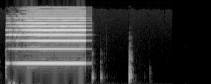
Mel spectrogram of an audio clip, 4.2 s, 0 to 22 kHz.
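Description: FG-200 DDS function generator's 1 kHz exponential-decay waveform played through an audio amplifier and speaker: a steady tone with many evenly spaced overtones, lasting just under two seconds before cutting off. A few short clicks follow.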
